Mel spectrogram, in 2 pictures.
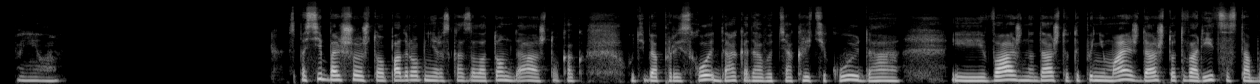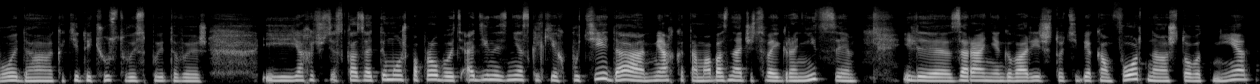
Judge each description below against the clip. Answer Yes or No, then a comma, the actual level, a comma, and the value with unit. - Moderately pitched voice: Yes, medium, 180 Hz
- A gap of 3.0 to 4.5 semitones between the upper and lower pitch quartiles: No, narrow, 2.4 semitones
